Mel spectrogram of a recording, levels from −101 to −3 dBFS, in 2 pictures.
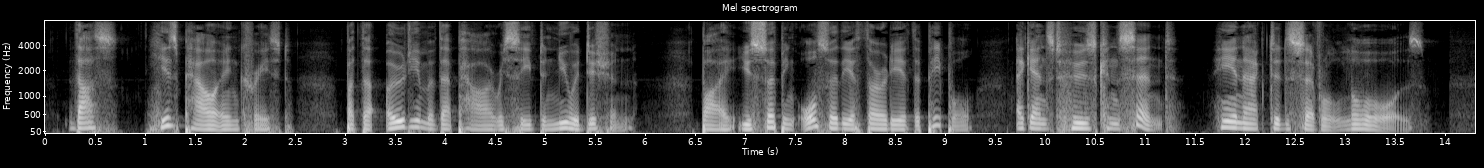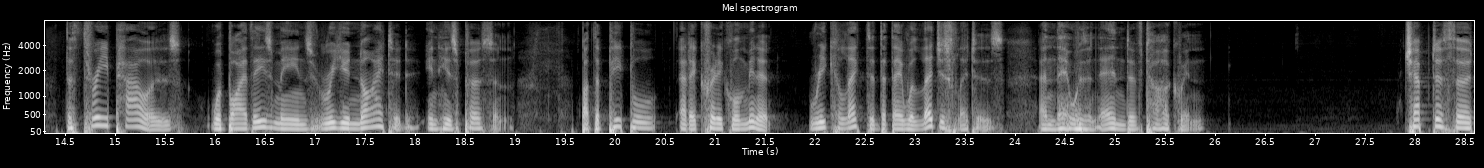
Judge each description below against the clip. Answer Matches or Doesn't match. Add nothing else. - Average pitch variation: Matches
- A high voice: Doesn't match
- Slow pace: Matches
